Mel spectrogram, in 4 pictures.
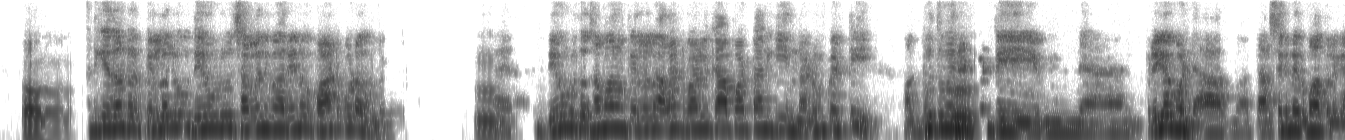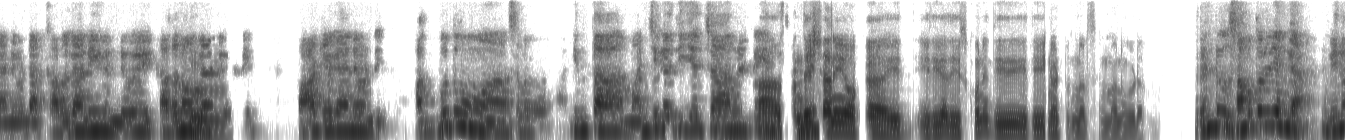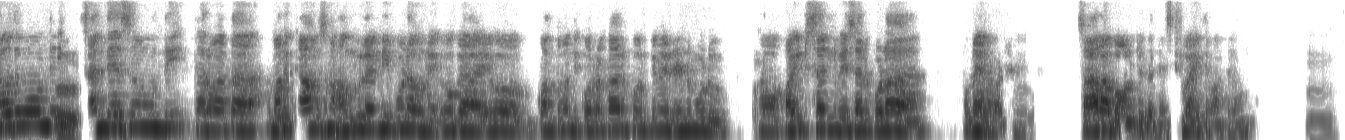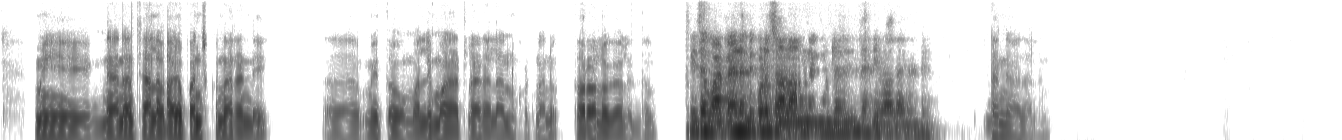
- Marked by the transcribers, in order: static; in English: "ఫైట్"
- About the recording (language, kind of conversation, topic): Telugu, podcast, వినోదం, సందేశం మధ్య సమతుల్యాన్ని మీరు ఎలా నిలుపుకుంటారు?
